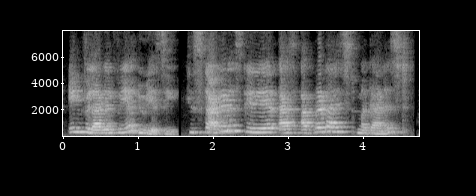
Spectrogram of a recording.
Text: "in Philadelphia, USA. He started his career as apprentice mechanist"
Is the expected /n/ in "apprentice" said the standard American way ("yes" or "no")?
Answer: no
